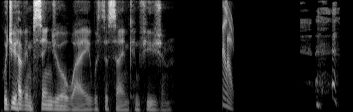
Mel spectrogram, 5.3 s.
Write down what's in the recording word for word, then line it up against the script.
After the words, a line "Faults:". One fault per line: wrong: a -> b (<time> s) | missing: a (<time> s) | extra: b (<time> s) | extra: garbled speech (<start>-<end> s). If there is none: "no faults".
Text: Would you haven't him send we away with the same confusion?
Would you have him send you away with the same confusion?
Faults:
wrong: haven't -> have (0.2 s)
wrong: we -> you (0.8 s)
